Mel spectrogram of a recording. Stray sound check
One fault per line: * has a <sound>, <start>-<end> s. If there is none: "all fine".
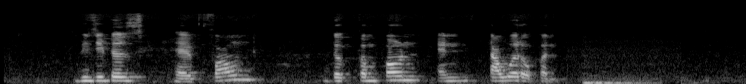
* has a thud, 5.8-6.6 s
